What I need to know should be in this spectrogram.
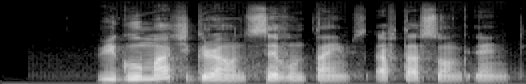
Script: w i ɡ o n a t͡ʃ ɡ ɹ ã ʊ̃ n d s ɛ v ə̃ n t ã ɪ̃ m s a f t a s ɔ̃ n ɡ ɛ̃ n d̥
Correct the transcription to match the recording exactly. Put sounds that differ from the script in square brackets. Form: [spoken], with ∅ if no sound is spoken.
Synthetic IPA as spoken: w i ɡ o [m] a t͡ʃ ɡ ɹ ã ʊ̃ n d s ɛ v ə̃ n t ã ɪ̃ m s a f t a s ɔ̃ [ŋ] ɡ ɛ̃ n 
